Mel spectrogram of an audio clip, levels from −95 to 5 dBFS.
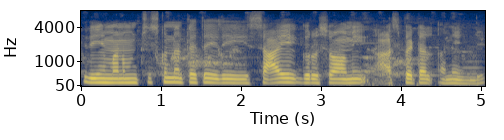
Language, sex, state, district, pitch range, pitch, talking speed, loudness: Telugu, male, Andhra Pradesh, Sri Satya Sai, 145-160 Hz, 150 Hz, 105 wpm, -16 LUFS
